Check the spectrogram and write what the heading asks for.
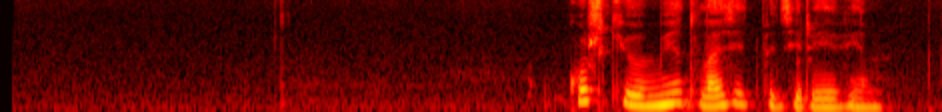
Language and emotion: Russian, neutral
